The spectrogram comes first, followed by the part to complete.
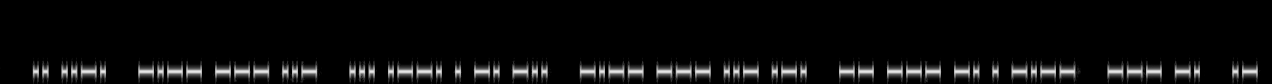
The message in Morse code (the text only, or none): IF YOU SPEND YOUR MONEY ON A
